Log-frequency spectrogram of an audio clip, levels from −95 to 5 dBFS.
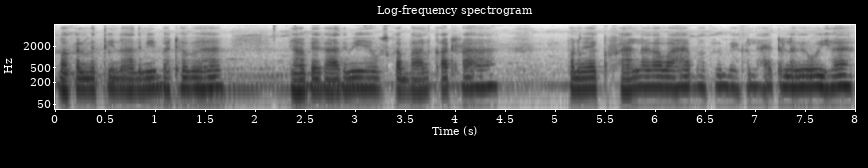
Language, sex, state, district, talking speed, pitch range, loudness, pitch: Hindi, male, Haryana, Charkhi Dadri, 220 wpm, 130-150 Hz, -19 LUFS, 140 Hz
